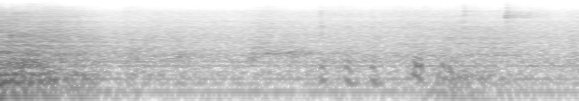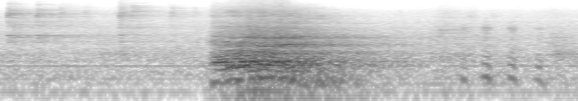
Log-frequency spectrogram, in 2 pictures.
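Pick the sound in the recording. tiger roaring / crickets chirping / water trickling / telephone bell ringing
tiger roaring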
